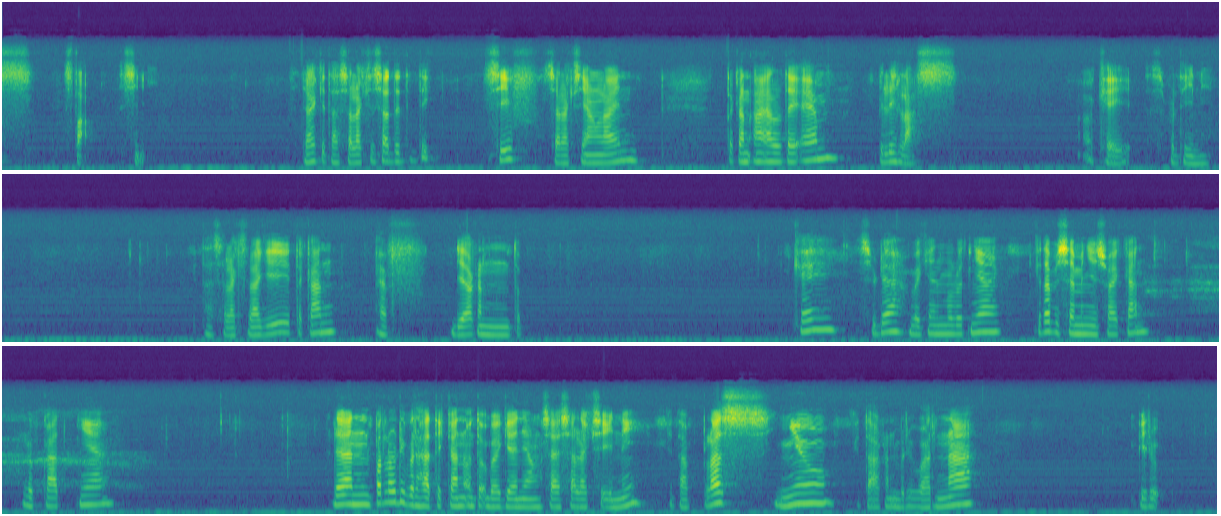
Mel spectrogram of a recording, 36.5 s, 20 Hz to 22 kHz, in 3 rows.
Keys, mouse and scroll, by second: 0.9 click, 0.9 middle click, 2.9 right click, 9.0 alt+m, 9.6-10.4 scroll down 6, 11.1 middle click, 11.1 scroll down 3, 12.3 scroll up 2, 13.7 shift+right click, 14.3 shift+right click, 14.7 shift+right click, 16.1 f, 16.6 scroll down 4, 16.9 KP_1, 17.8 scroll up 2, 18.7 right click, 20.7-21.3 scroll down 4, 21.2 shift+middle click, 22.5 KP_1, 23.0 scroll up 3, 26.1 scroll up 2, 26.6 right click, 26.9 scroll up 2, 27.4 shift+right click, 28.5 shift+right click, 28.9 shift+right click, 29.2 shift+right click, 32.8 click.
